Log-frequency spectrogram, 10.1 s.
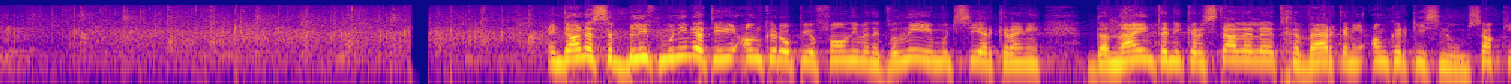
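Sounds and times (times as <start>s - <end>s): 
audience clapping hands: 0.0s - 4.6s
speech: 3.6s - 10.0s.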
